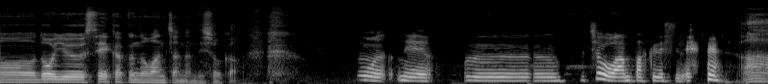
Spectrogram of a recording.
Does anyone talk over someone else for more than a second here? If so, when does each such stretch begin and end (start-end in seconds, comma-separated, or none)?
none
